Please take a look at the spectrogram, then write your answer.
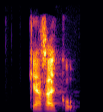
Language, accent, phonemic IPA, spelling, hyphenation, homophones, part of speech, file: French, France, /ka.ʁa.ko/, caraco, ca‧ra‧co, caracos, noun, LL-Q150 (fra)-caraco.wav
- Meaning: 1. loose blouse 2. undershirt, camisole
